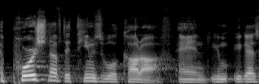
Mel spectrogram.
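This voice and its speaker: A man with a non-native accent speaks at a moderate pace with lively intonation and a medium pitch. The recording is very clean, with a silent background. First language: not English. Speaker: startup founder. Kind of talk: conference presentation. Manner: halting.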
